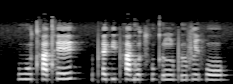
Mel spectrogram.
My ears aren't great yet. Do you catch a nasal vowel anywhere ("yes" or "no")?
no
